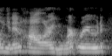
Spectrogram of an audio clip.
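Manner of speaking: usual speaking voice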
